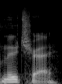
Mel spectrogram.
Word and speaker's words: Moutre: It is Moutre. – Moutre. – Yeah, like a cow, Moo. Moutre.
